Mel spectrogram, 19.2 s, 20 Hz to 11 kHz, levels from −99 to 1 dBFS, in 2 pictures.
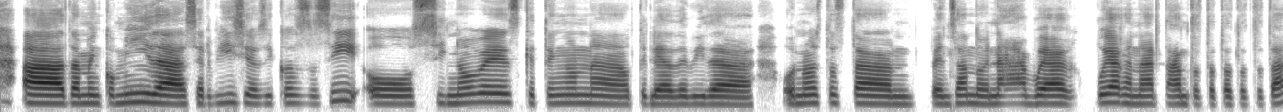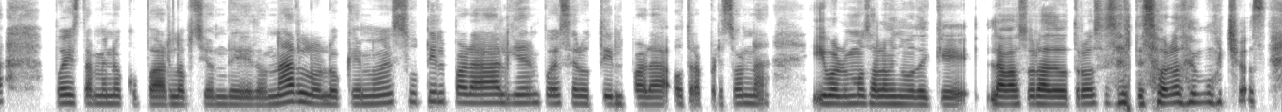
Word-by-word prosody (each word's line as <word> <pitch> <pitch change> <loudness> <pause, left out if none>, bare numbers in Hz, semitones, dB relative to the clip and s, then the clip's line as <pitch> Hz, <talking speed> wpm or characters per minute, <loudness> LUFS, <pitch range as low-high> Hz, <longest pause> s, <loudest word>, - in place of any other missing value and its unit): ah, 200 -2 +11
también 200 0 0
comida, 205 -1 +4
servicios 195 +1 -6
y 195 - -11
cosas 200 0 -7
así, 250 +8 -2
o 190 0 -1
si 205 +1 -1
no 205 +2 -2
ves 225 -1 +1
que - - -9
tenga 200 0 -6
una 195 -3 -2
utilidad 180 0 -3
de 185 0 -6
vida 180 -2 +1 0.2
o - - -5
no 200 +1 -1
estás 205 0 -7
tan 185 -3 +1
pensando 195 +1 -3
en, 190 +1 -4
ah, 195 +1 -2
voy 195 +1 +1
a 190 -2 +3 0.2
voy 210 - 0
a 215 - +8
ganar 190 -2 -2
tanto, 185 0 -4
ta, 180 - -11
ta, 180 0 -7
ta, 175 - -14
ta, 175 0 -19
ta, 195 +4 0 0.4
puedes 205 0 -2
también 195 0 -4
ocupar 90 - -3
la 180 - -1
opción 180 0 -7
de 175 -1 -4
donarlo, 205 +2 +1
lo 180 -1 -3
que 185 +2 -8
no 190 +1 -4
es 220 +3 -4
útil 235 +1 -7
para 210 -1 +1
alguien 210 0 -3
puede 195 -2 -5
ser 190 -1 -3
útil 185 0 -6
para 175 -1 -1
otra - - -5
persona 195 +2 -5 0.3
y - - -1
volvemos 195 0 0
a 190 - +1
lo 185 - +1
mismo 185 -1 -2
de 175 -1 -3
que 170 +1 -4
la 185 - +4
basura 185 +1 +3
de 180 - +3
otros 190 +3 -2
es 205 -1 -1
el 220 - +1
tesoro 200 +3 +5
de 220 0 -2
muchos 230 +4 -2
195 Hz, 220 wpm, -24 LUFS, 185-205 Hz, 0.4 s, ah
